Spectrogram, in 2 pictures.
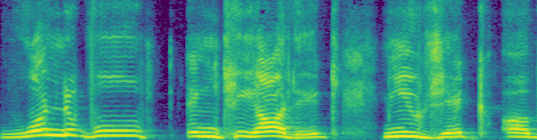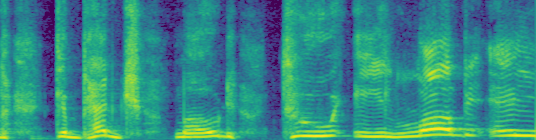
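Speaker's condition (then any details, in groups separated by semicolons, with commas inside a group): Cerebral palsy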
